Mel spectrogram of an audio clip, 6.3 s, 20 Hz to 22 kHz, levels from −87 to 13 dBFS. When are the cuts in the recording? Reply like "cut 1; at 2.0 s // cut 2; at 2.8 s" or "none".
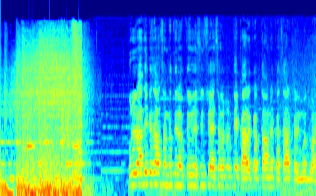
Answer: cut 1; at 1.6 s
